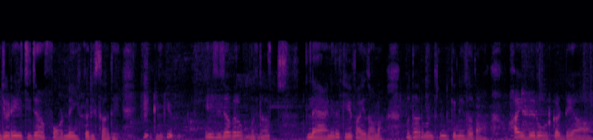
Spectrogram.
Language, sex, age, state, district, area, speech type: Dogri, female, 18-30, Jammu and Kashmir, Kathua, rural, spontaneous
